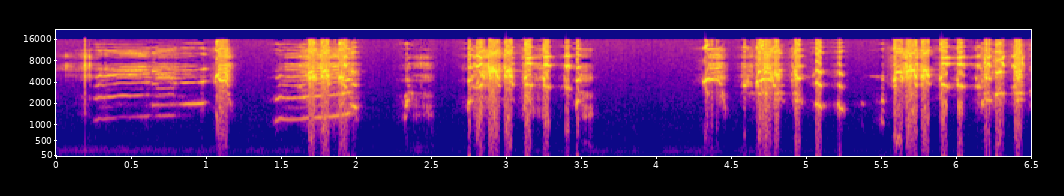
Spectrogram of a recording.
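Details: Bald eagle pair at their nest at Berry College with crouching eaglets, male and female calling in alarm at an intruder chasing a fish head; loud, high, shrill piping notes come in rapid stuttering bursts separated by brief silences.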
